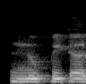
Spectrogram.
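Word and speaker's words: L'Hôpital: अच्छा, बाय लुपिटर rule, h silent हो जाता है।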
